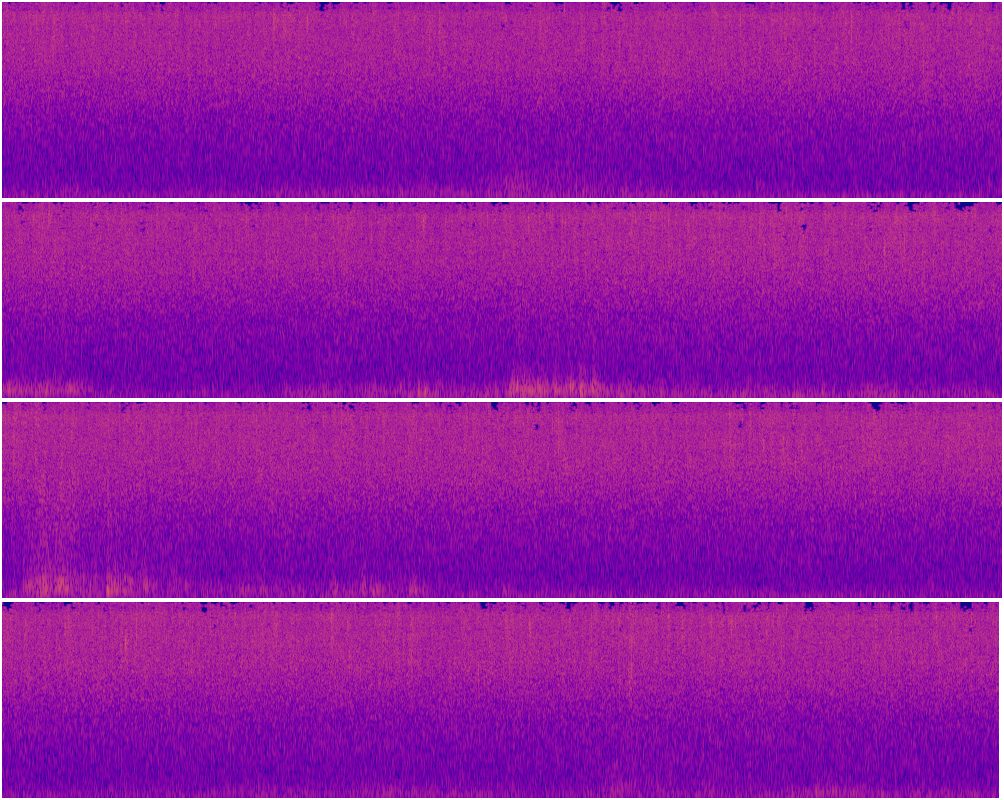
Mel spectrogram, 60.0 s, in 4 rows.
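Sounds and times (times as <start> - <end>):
rain hissing: 0.0 - 59.9
thunder rumbling: 6.2 - 9.8, 19.3 - 37.1.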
